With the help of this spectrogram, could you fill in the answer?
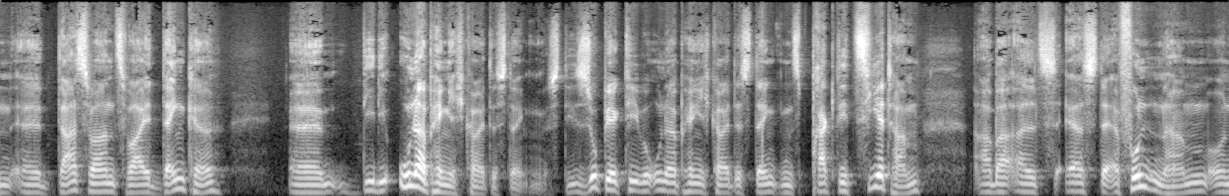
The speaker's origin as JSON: {"language": "German", "town": "Würzburg", "region": "Bavaria", "country": "Germany", "tie": "born or raised there", "also_born_or_lived": "Munich / Stanford / Moscow / Berkeley", "said": "Also das erste Kapitel ist in Würzburg, weil das die Stadt ist, wo ich aufgewachsen bin. Aber dann gibt es Kapitel über München, wo ich studiert habe."}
